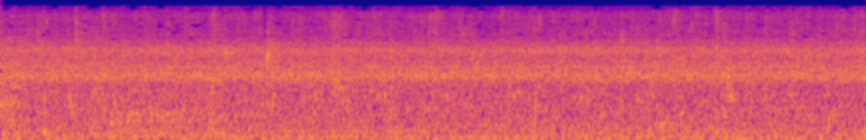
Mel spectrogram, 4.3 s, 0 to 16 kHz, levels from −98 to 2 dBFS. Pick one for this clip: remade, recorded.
recorded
